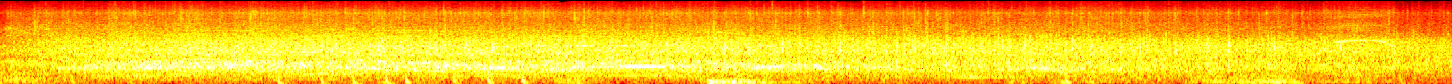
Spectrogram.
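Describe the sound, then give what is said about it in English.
A church audience claps steadily in sustained applause as praise, a dense wash of many hands from start to finish at moderate loudness, with no clear talk over it. “Uh, somebody clap your hands and give him a praise.”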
